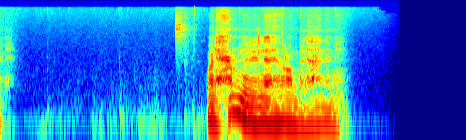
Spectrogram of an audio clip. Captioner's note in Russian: Говорит на арабском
